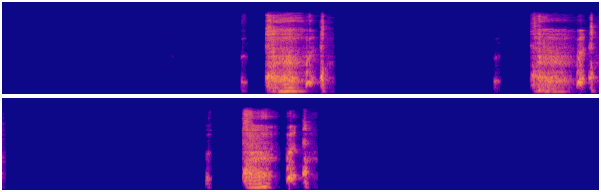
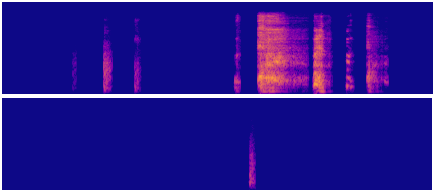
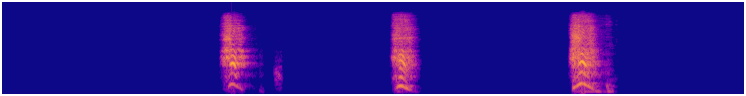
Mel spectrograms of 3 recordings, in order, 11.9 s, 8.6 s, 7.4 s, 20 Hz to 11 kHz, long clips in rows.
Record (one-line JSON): {"three_cough_length": "11.9 s", "three_cough_amplitude": 28372, "three_cough_signal_mean_std_ratio": 0.27, "cough_length": "8.6 s", "cough_amplitude": 30072, "cough_signal_mean_std_ratio": 0.18, "exhalation_length": "7.4 s", "exhalation_amplitude": 32768, "exhalation_signal_mean_std_ratio": 0.22, "survey_phase": "alpha (2021-03-01 to 2021-08-12)", "age": "45-64", "gender": "Female", "wearing_mask": "No", "symptom_cough_any": true, "symptom_onset": "371 days", "smoker_status": "Never smoked", "respiratory_condition_asthma": false, "respiratory_condition_other": false, "recruitment_source": "Test and Trace", "submission_delay": "2 days", "covid_test_result": "Positive", "covid_test_method": "RT-qPCR", "covid_ct_value": 33.4, "covid_ct_gene": "N gene", "covid_ct_mean": 33.4, "covid_viral_load": "11 copies/ml", "covid_viral_load_category": "Minimal viral load (< 10K copies/ml)"}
